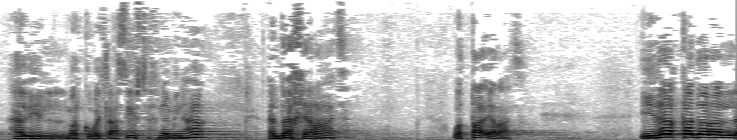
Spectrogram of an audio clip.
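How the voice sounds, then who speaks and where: A warm, high-sitting male voice belongs to a sheikh teaching hadith. He explains the text, restates important phrases and confirms the class understands, all under a long hall reverb.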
